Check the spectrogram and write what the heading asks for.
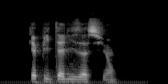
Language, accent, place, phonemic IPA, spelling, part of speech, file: French, France, Lyon, /ka.pi.ta.li.za.sjɔ̃/, capitalisations, noun, LL-Q150 (fra)-capitalisations.wav
- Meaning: plural of capitalisation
